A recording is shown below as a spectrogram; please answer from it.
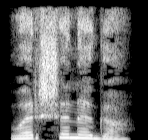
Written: ವರ್ಷನಗ

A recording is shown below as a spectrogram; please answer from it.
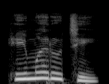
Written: ಹಿಮರುಚಿ

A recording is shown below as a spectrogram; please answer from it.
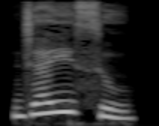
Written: ಜೋಯಿಸ

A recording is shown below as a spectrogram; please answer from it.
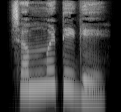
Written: ಚಿಮುಟಿಗೆ

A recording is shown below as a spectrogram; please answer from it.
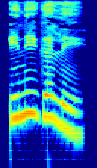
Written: ಇನಿಗಲೆ

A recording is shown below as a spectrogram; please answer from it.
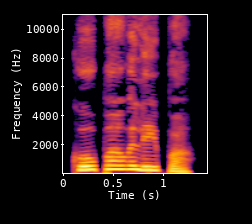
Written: ಕೋಪಾವಲೇಪ

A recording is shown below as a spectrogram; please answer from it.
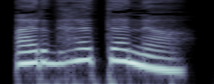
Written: ಅರ್ಧತನ

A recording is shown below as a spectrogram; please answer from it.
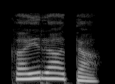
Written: ಗೈರತ್

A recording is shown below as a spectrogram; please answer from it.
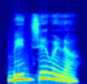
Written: ಬಿಜ್ಜೆವಳ

